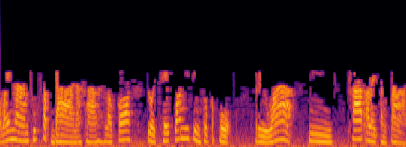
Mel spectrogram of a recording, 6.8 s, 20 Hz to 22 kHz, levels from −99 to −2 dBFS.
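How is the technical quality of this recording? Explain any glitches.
The quality is poor, with heavy MP3 compression running through the whole speech clip. The audio has nothing above about 2.9 kHz and a watery, swirling texture, most likely from an MP3 encoder starved of bits, which fits a very low bitrate around 8 kbps. The encoder cuts off the treble and keeps dropping weak frequency lines in and out between frames, which smears consonant attacks. The shifting swirl sets it apart from a simple low-pass filter, which would dull the sound without the warbling.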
